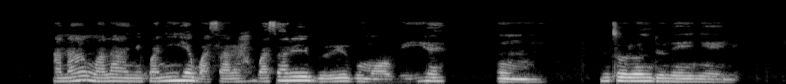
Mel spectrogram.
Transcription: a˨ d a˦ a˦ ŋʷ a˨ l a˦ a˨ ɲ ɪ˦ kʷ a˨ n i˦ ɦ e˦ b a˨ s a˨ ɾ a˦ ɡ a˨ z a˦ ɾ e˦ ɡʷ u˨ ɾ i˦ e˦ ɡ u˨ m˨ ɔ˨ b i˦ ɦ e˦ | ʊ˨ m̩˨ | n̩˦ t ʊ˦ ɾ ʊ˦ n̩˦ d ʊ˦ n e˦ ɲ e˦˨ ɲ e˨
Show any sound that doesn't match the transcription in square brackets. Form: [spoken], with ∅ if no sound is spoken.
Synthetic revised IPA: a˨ [n] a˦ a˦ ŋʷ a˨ l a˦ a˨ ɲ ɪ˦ kʷ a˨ n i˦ ɦ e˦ [ɡ͡b] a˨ s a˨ ɾ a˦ [ɡ͡b] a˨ [s] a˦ ɾ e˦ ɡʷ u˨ ɾ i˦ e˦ ɡ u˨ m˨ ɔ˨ b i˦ ɦ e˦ | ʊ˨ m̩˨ | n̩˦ t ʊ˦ ɾ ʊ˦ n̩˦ d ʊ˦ n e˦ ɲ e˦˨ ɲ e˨

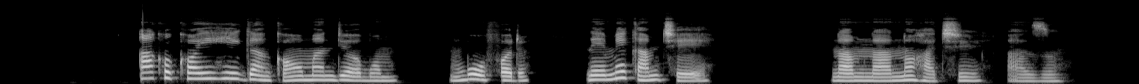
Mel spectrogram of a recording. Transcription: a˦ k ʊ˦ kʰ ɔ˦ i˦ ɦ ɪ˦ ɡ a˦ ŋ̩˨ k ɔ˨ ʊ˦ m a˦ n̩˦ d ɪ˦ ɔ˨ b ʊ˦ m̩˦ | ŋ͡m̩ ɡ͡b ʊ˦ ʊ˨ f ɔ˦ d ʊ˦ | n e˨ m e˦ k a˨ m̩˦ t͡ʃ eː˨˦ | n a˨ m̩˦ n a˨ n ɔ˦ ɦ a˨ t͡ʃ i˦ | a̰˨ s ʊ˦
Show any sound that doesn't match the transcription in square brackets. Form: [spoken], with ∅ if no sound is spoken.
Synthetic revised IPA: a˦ k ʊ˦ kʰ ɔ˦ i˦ ɦ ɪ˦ ɡ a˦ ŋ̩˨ k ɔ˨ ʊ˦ m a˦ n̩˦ d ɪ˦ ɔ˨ [ɡ͡b] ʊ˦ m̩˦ | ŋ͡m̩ ɡ͡b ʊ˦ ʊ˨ f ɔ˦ d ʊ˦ | n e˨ m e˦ k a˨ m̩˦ t͡ʃ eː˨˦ | n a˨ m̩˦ n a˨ n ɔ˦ ɦ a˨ t͡ʃ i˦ | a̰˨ [z] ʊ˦

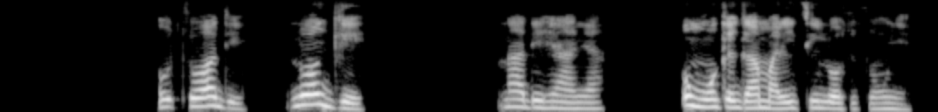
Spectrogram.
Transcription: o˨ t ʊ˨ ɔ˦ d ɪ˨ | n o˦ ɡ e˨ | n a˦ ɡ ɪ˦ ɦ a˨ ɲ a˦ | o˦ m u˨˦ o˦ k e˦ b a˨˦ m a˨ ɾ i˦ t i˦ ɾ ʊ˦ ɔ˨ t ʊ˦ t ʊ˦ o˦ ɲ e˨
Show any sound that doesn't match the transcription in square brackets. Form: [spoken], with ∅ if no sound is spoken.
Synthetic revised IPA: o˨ t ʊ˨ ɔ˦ d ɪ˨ | n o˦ ɡ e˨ | n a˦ [d] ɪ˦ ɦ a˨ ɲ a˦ | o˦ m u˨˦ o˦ k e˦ [ɡ] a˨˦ m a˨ ɾ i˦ t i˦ [l] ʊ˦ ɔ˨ t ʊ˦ t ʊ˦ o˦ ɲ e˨

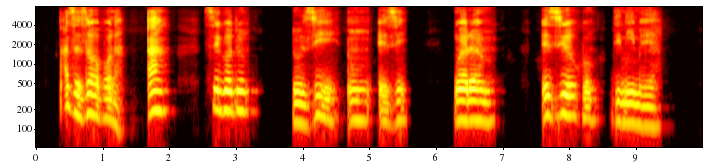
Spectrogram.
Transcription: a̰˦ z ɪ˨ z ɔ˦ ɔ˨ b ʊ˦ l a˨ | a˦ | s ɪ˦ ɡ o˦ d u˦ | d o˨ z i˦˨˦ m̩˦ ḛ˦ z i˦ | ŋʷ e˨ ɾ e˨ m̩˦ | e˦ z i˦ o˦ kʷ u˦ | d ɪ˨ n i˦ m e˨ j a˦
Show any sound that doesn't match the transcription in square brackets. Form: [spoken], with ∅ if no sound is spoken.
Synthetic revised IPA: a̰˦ z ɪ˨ z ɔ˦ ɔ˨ b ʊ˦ l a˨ | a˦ | s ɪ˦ ɡ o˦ d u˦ | [n] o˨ z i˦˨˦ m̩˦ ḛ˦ z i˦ | ŋʷ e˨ ɾ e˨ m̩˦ | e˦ z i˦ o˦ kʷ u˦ | d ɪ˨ n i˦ m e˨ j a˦

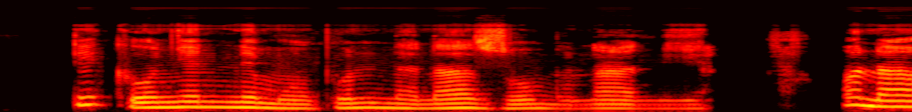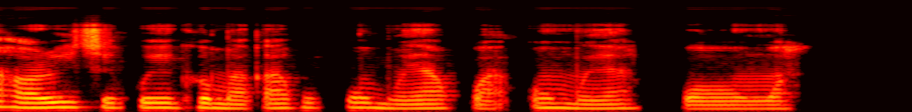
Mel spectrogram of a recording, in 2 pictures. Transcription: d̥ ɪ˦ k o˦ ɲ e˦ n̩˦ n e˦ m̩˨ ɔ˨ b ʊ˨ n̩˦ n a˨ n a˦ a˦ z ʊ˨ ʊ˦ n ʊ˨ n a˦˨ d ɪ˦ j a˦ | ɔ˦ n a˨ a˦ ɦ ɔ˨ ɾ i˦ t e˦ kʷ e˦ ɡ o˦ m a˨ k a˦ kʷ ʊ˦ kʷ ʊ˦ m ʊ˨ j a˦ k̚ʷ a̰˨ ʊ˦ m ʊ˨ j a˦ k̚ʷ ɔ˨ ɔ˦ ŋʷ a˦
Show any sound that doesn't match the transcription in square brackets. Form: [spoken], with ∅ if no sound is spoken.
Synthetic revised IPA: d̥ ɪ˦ k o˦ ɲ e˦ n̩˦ n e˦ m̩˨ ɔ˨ b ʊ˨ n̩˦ n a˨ n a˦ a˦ z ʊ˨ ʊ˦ [m] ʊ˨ n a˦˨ [n] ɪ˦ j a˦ | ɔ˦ n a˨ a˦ ɦ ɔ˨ ɾ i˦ [t͡ʃ] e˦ kʷ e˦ ɡ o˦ m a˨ k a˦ kʷ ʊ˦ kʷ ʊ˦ m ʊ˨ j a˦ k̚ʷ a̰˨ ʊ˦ m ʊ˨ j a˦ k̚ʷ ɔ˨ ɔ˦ ŋʷ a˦

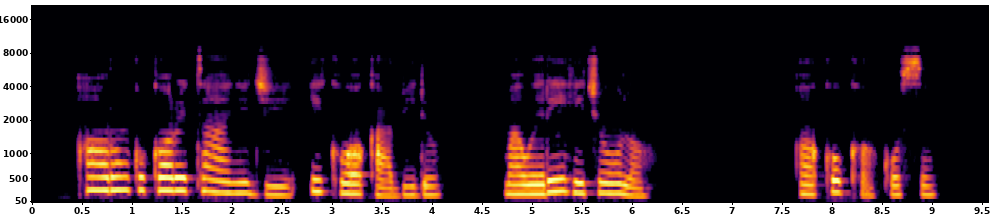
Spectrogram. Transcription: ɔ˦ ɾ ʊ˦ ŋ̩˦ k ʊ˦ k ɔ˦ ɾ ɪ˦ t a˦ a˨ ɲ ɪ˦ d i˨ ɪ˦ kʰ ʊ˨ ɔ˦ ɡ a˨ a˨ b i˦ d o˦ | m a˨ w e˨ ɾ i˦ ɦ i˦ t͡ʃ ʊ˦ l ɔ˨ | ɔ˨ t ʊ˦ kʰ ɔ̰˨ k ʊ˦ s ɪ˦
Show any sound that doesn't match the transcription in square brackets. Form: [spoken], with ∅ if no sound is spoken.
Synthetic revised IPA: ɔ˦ ɾ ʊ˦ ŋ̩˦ k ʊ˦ k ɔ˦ ɾ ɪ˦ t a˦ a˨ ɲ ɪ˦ [d͡ʒ] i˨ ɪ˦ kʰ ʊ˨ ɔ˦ [k] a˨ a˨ b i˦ d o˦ | m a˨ w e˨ ɾ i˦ ɦ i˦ t͡ʃ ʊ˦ l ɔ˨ | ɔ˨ [k] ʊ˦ kʰ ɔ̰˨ k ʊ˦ s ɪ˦

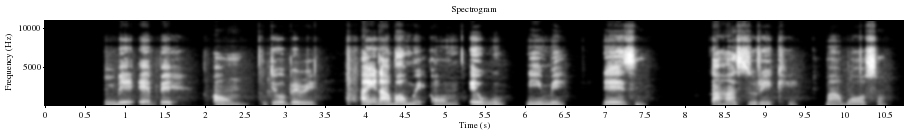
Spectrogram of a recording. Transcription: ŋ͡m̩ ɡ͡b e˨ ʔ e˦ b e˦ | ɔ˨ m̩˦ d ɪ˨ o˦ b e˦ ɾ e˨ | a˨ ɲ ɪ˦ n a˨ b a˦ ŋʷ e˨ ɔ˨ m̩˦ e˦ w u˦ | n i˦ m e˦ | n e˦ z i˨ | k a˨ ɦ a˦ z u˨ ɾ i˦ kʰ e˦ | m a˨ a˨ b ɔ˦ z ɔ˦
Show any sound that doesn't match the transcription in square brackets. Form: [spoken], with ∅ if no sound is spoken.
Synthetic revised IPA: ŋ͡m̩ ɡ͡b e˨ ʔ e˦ b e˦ | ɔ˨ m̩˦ d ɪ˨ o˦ b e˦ ɾ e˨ | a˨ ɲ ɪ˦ n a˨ [ɡ͡b] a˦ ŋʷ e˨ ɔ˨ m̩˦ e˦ w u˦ | n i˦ m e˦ | n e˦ z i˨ | k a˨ ɦ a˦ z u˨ ɾ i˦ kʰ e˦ | m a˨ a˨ [ɡ͡b] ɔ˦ [s] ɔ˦

